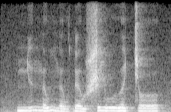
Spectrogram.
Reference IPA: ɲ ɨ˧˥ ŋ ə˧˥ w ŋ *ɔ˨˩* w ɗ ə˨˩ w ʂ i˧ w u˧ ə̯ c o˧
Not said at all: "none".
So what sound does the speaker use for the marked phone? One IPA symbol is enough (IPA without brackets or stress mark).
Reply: ə˨˩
